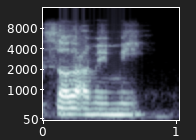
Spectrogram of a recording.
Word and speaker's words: 空耳: 嗯，哦，刚刚一之米说的空耳也是一个日文的词，空耳的日文发音是色拉咪咪，写成汉字就是空耳，天空的空，耳朵的耳，原本的意思是幻听。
